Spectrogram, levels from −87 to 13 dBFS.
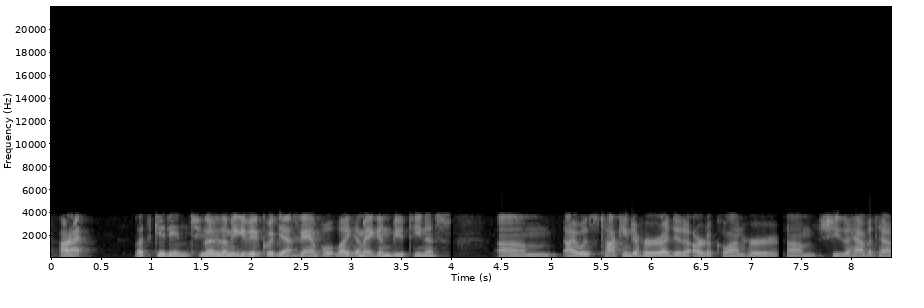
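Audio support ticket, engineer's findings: Packet loss with pitch repetition, 3.96 s: 60 ms gap bridged by a repeated last pitch period, a brief held buzz. Jitter buffer/concealment; fits two 30 ms packets. Waveform: identical cycles copied, envelope tapering. Spectrogram: harmonics frozen flat.

Same fault, 7.23 s: 90 ms loss, repetition fades toward silence, then a short cross-fade back in. Points to three packets. Flat harmonic stripes dimming to a gap, all within the 150 to 3700 Hz G.711 band.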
